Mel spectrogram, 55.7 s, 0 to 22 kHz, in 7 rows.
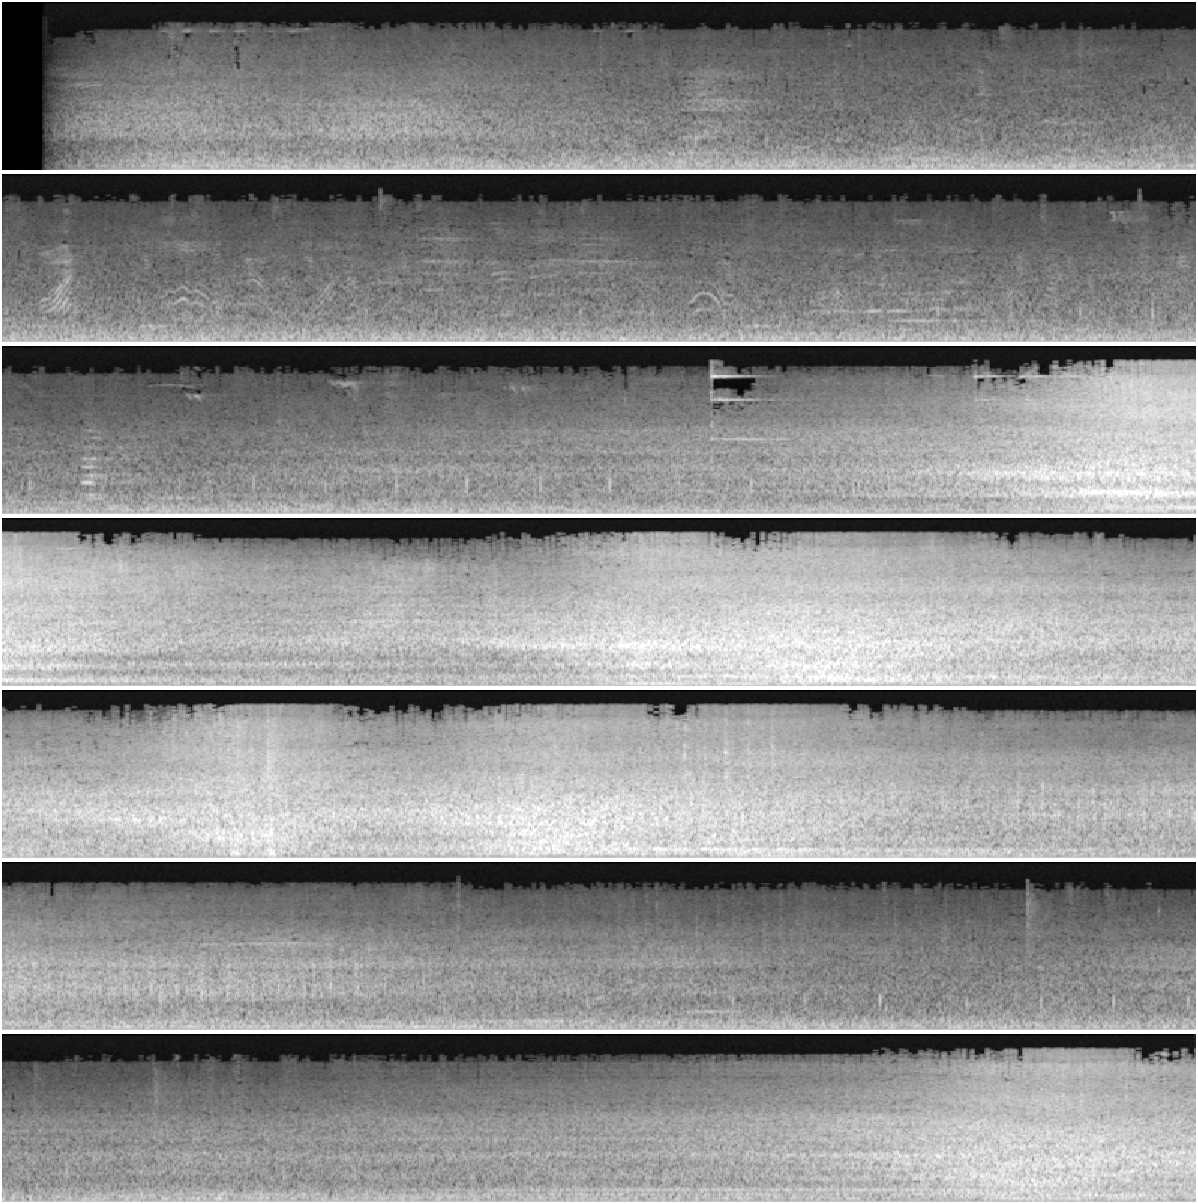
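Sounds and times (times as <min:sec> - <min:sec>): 
car passing by from left to right: 0:21.4 - 0:43.3, 0:50.4 - 0:55.7.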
